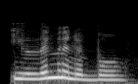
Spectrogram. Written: eliminable

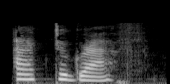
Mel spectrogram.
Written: actograph

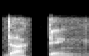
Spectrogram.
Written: ducting

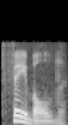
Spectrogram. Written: fabled

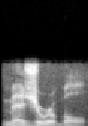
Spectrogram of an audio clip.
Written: measurable

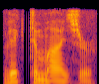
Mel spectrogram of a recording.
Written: victimizer

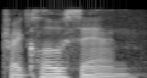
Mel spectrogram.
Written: triclosan

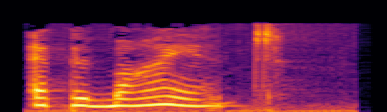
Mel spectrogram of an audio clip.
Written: epibiont

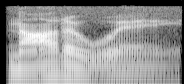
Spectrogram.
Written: Nottaway

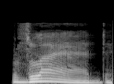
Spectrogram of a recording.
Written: vlad

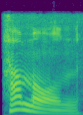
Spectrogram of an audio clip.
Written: Hameln

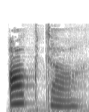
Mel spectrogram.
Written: okta

